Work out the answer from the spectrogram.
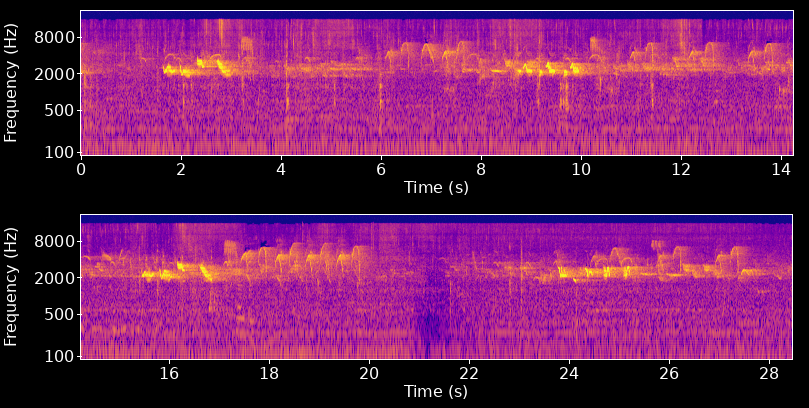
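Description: A songbird singing short phrases of quick, high, rising notes, repeated about every seven seconds, over a faint steady hum.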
